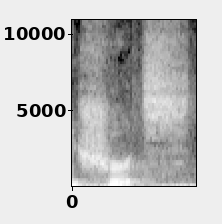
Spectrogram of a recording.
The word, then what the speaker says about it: Schertz: A warm welcome to Mark Roberts from Schertz Auto Service in Schertz, Texas.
